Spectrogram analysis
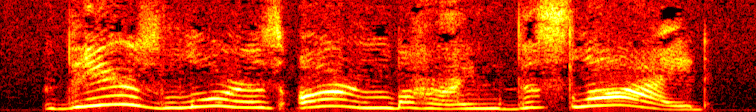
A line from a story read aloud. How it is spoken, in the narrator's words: shouted David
